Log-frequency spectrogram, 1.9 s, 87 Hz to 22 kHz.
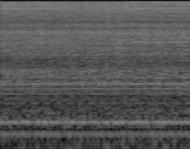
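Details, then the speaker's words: Camper van diesel parking heater (antifreeze circuit, floor heating and hot-air fan) running on high: steady fan hum with low burner rumble, no surging or misfires; normal, owner says quiet on low once warmed after 20–30 minutes. "지금 이제 세게 틀어놨는데 이제 따뜻해지면 약하게 이제 틀어놓고 그러면 조용합니다. 그러면 요 이제 히터가 돌다 합니다."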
